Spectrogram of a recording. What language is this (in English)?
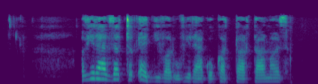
Hungarian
